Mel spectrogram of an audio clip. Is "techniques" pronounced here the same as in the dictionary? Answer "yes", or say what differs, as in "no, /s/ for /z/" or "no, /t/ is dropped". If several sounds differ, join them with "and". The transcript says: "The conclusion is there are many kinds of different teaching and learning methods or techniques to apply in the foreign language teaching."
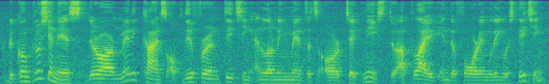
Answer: yes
